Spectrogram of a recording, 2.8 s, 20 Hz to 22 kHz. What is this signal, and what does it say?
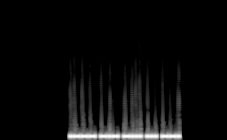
Morse code, heard as a keyed tone, about 50 wpm, 690 Hz. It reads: JKBSG
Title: Code Groups - 5 Letters - 50wpm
